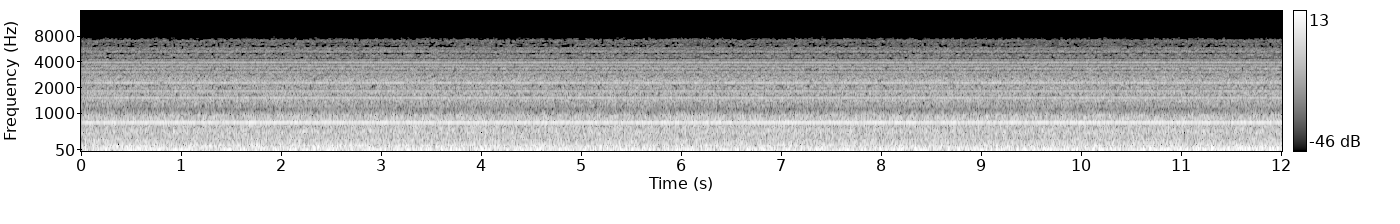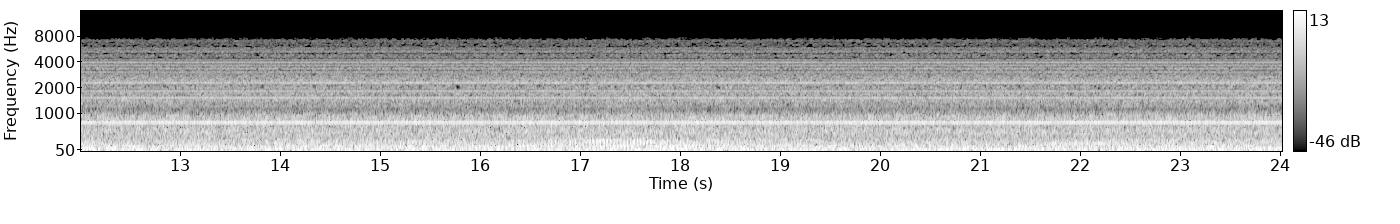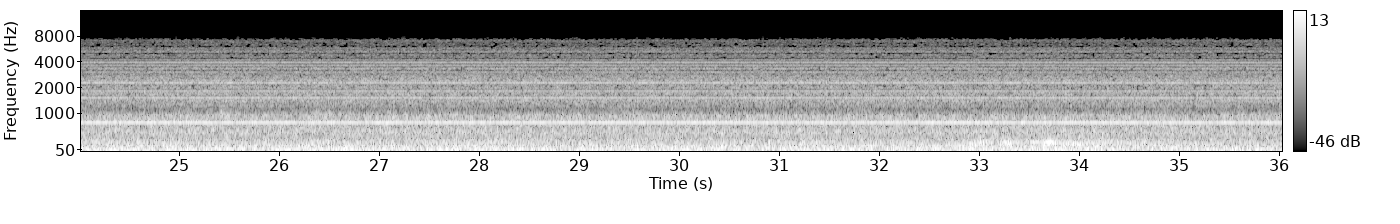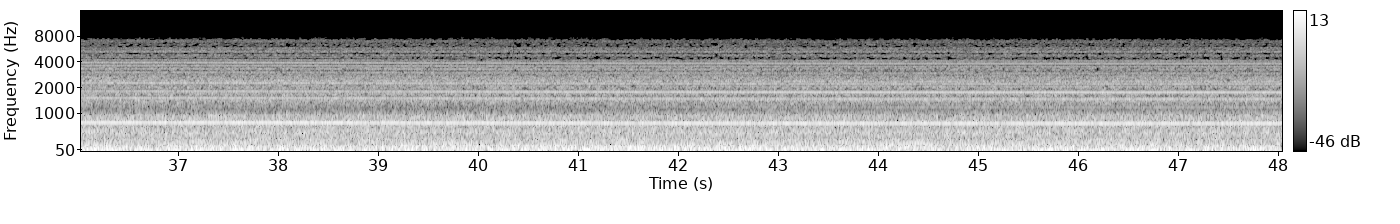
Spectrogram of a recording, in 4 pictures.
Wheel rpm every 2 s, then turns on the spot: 0, 0, 0, 0, 0, 0, 0, 0, 0, 0, 0, 0, 0, 0, 0, 0, 0, 0, 0, 0, 0, 0, 0, 0.
none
